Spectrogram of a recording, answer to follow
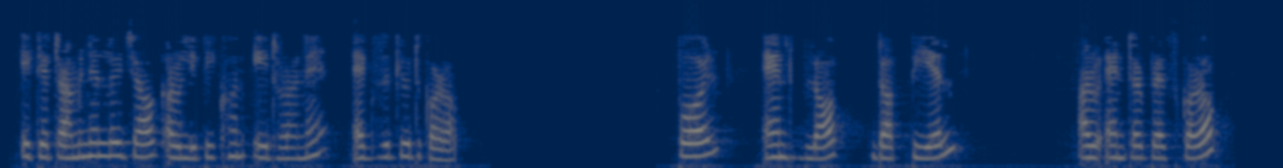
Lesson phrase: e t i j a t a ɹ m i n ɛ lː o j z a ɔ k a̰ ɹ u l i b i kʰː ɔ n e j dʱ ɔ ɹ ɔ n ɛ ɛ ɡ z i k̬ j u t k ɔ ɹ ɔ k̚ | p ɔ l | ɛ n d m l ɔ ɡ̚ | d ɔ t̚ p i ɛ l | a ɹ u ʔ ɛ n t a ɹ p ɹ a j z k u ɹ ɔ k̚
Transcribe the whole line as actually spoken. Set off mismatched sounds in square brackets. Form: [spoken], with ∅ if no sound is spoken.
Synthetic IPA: e t i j a t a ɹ m i n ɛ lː o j z a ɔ k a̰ ɹ u l i [p] i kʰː ɔ n e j dʱ ɔ ɹ ɔ n ɛ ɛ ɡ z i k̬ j u t k ɔ ɹ ɔ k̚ | p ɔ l | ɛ n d [b] l ɔ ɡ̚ | d ɔ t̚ p i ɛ l | a ɹ u ʔ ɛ n t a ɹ p ɹ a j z k [ɔ] ɹ ɔ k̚

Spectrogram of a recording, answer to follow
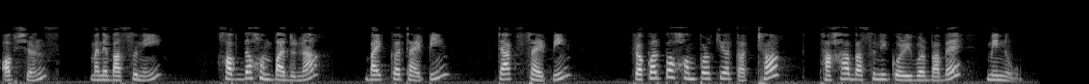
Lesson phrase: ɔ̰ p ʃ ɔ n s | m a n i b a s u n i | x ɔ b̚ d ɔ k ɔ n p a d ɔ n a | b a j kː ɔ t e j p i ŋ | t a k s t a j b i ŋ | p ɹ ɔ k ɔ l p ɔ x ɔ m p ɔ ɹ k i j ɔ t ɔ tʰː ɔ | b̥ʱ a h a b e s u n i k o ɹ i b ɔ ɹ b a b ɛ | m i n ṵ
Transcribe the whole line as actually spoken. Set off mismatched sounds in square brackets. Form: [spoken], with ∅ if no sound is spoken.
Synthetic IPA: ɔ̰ p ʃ ɔ n s | m a n [ɛ] b a s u n i | x ɔ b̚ d ɔ [x] ɔ [m] p a d ɔ n a | b a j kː ɔ t [a] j p i ŋ | t a k s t a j [p] i ŋ | p ɹ ɔ k ɔ l p ɔ x ɔ m p ɔ ɹ k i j ɔ t ɔ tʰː ɔ | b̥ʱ a [x] a b [a] s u n i k o ɹ i b ɔ ɹ b a b ɛ | m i n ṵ

